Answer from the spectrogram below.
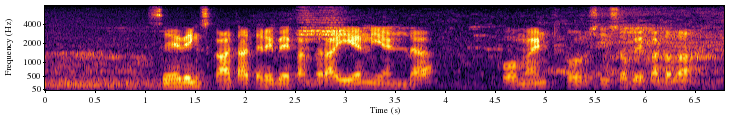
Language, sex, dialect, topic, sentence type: Kannada, male, Northeastern, banking, question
